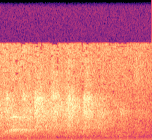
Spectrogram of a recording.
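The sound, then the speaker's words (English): Faint, steady applause from an audience welcoming family and friends, a soft even wash of clapping that continues for the whole clip without rising or falling. “Let's give them a hand.”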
